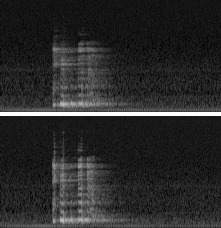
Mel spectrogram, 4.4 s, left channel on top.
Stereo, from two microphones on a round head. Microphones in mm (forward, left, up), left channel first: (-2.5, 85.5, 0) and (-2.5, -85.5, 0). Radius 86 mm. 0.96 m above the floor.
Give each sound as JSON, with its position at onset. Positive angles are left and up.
{"t": 1.0, "sound": "laughter", "side_deg": -60, "distance_m": 1.5}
